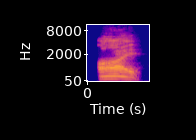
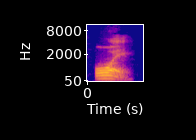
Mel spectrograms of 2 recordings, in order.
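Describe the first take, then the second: First: The vowel is pronounced like 'ai'. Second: The vowel is pronounced like 'oi'. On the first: This is the proper Sanskrit pronunciation. The speaker calls it right. "We have to pronounce it as I" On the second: This is the Bengali-style pronunciation. The speaker calls it wrong. "the A I sound in Bengali is oi"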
